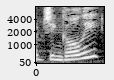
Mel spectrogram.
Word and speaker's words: Jingoli: Jack Morris and Joe Jingoli? – Yes.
